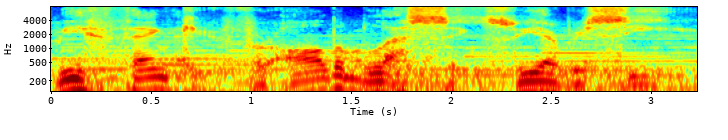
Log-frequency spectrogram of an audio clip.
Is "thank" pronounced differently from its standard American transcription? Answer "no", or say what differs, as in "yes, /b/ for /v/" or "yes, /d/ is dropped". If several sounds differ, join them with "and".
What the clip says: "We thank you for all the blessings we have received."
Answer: no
